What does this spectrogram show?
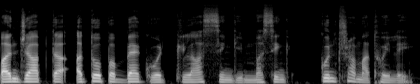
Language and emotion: Manipuri, neutral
